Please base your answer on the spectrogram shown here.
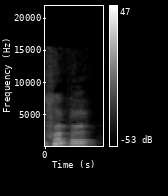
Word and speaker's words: Frappart: She goes by the name of Stephanie Frappart, or Frappart, as it's pronounced in French, because she became the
